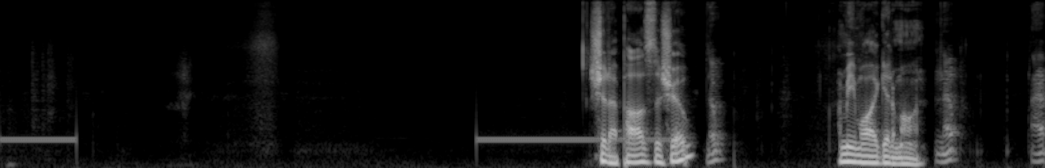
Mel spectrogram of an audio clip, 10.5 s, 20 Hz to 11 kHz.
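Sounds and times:
messaging app call electronic ringing tone: 0.0s - 0.8s, 4.8s - 6.0s
speech: 5.9s - 7.3s, 8.4s - 9.6s.

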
